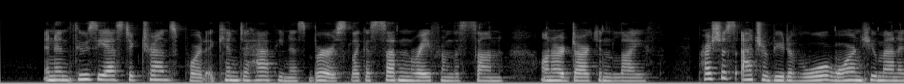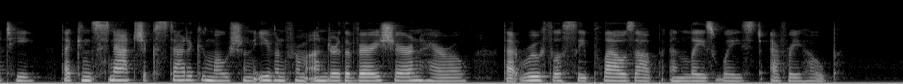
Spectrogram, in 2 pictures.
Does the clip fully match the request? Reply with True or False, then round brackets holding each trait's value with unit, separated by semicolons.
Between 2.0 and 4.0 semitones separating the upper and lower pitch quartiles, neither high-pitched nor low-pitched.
True (2.4 semitones; 175 Hz)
